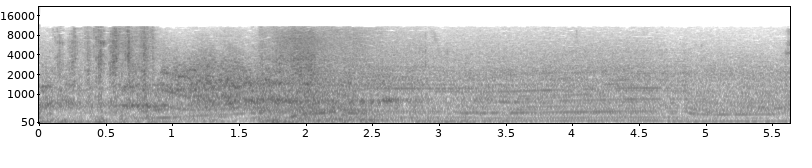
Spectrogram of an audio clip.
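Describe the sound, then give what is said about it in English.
A car in a video game revs loudly while its tires skid and squeal as it plows through concrete pillars, with a rumbling crash-like burst early on, then a steady engine drone continues full throughout. “Yeah, it's driving kind of like a car would.”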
